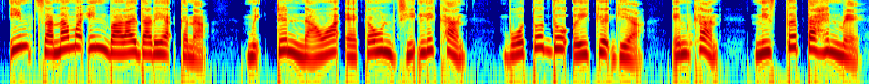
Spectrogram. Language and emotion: Santali, fearful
